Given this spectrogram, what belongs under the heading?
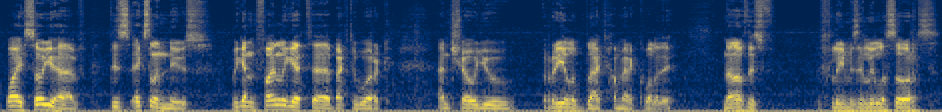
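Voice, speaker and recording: A man's voice: medium pitch, moderate pace, hardly any pauses, a bit bright, lightly acted. A man with a Finnish accent voicing a cheerful male dwarf blacksmith as he reads game dialogue aloud. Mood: hearty.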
